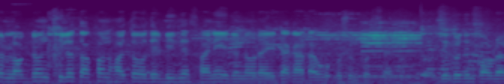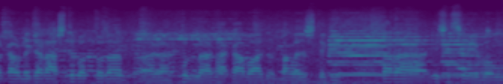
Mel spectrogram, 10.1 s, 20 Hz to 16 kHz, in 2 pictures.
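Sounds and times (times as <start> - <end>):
man talking: 0.0 - 10.0
vehicle horn honk: 8.3 - 10.0.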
